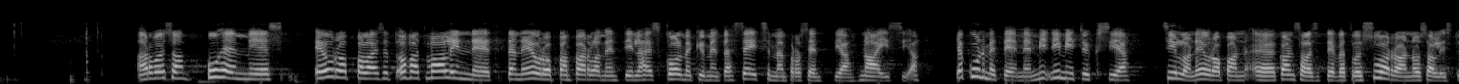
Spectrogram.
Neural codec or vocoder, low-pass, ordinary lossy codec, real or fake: none; 7.2 kHz; none; real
